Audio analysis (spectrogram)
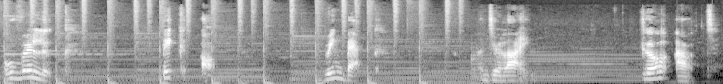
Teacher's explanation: college d letter b with compound verbs the reverse is true there is usually a secondary accent on the first component and a primary accent on the second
